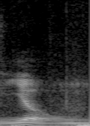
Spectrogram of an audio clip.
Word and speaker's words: Yone: I almost said, yeah, well, I started to say Yone, but then I'm like, then I remembered, oh wait, the E should be pronounced there.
